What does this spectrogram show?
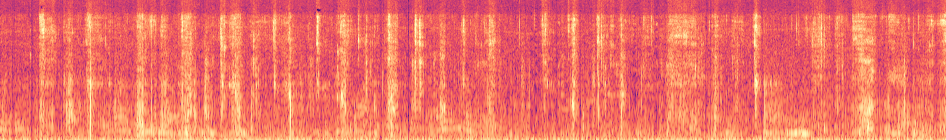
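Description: A man eating cooked pork leg with his hands: wet chewing and biting, with a steady run of sticky mouth clicks and smacks.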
